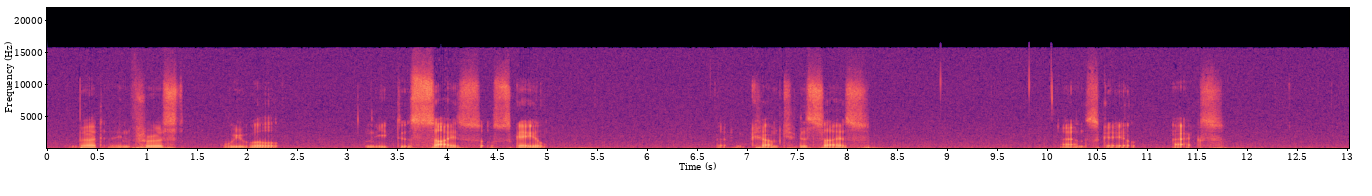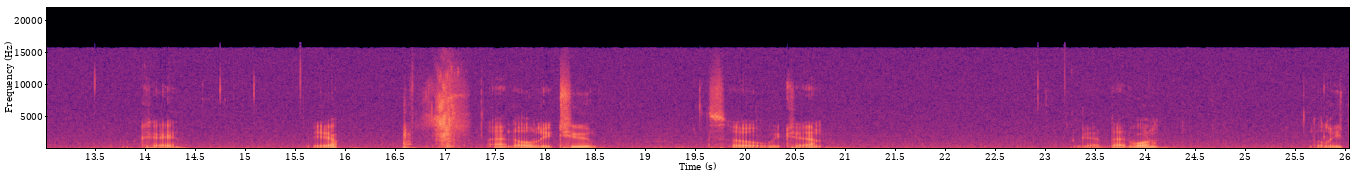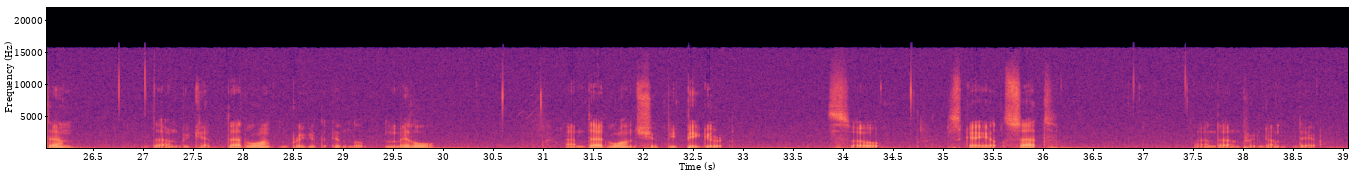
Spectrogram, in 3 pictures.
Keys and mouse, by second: 4.0 s, 4.1 click, 7.0 s, 10.3 s, 14.6 click, 19.2 Tab, 19.7 a, 20.1 a, 24.7 l, 25.7 x, 27.6 l, 32.2 l, 33.4 a, 34.4 l, 35.1 s, 38.6 Tab.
